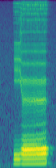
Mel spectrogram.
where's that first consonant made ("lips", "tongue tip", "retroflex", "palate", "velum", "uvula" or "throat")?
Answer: palate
